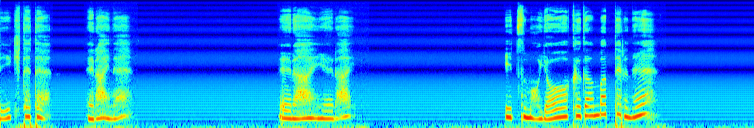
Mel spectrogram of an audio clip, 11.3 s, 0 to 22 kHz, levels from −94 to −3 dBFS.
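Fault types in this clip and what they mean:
DECT cordless phone buzz: a nearby DECT handset or base pulsing every 10 ms gets rectified, leaving a thin 100 Hz buzz, rich in harmonics, running quietly under everything.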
